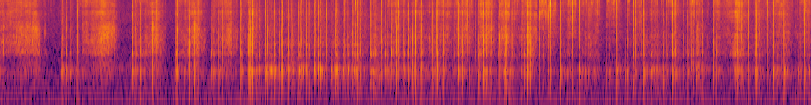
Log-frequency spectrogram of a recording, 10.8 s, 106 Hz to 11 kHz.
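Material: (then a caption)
Card. Long nails tap, scratch and grip the glossy card cover of a paperback book held up in the air. Rapid, dense bursts of crisp, crinkly scratching and sharp taps follow one another with almost no ring, bright and papery with a faint hollow tone around 400–500 Hz and almost no low end.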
